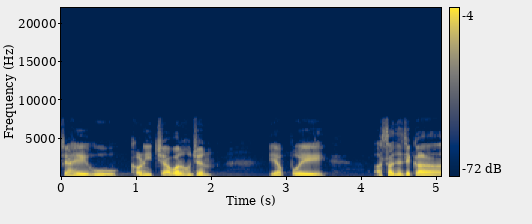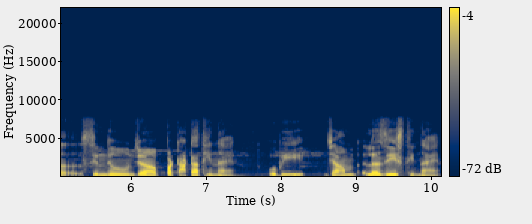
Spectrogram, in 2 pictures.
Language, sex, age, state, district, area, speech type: Sindhi, male, 30-45, Delhi, South Delhi, urban, spontaneous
